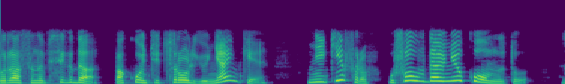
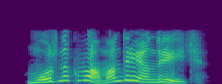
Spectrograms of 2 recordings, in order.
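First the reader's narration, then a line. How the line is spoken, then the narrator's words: Brisk, cheerful question. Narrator (Russian): спросил он, бодро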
